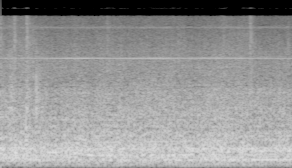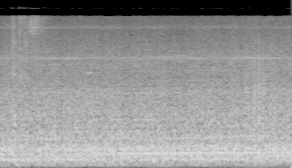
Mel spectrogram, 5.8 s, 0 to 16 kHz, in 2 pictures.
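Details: First Manchester Volvo B10BLE bus 60403 (S670SVU), recorded 30 May 2011: a thin, steady whine over the heavy drone of the running bus; strange high-pitched whine, source unknown.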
